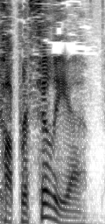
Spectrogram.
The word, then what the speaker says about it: coprophilia: No, I just looked it up, dictionary, and this is how they pronounce it. – Coprophilia. – There you go.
